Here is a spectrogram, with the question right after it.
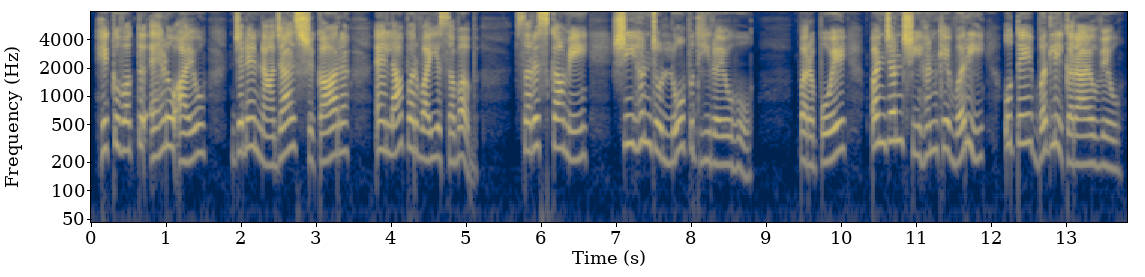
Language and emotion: Sindhi, neutral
